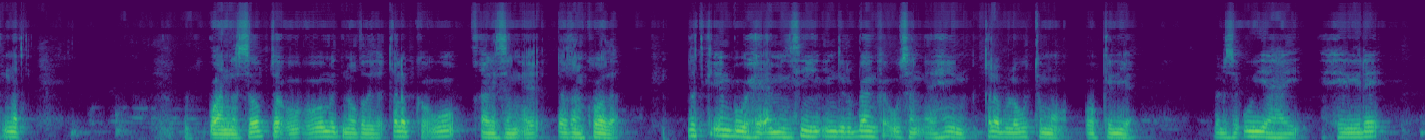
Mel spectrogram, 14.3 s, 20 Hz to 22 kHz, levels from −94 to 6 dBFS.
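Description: The clip is speech, and the damage runs through all of it. The likely cause is Opus compression in its music-oriented CELT mode. The band energies survive and the full bandwidth stays open, and there are no obvious spectral holes or swirling. However, the fine detail inside each band has been replaced by folded or noise-filled content, so voiced sounds come across plainly grainy and rough. The degree of damage fits a bitrate of about 16 kbps.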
